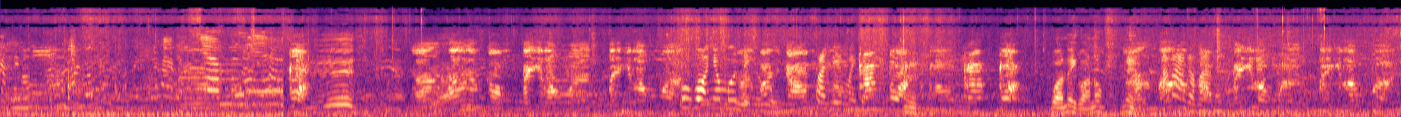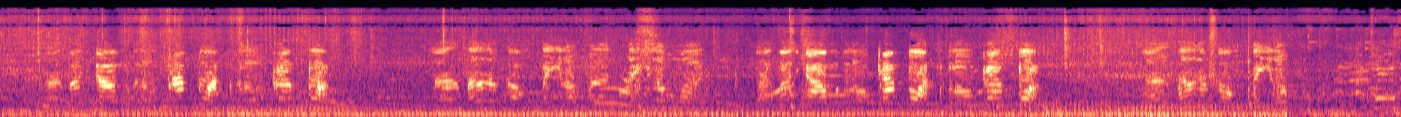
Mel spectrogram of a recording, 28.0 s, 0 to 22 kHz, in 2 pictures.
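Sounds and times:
people talking: 0.0s - 17.5s, 18.3s - 24.5s, 25.3s - 28.0s
vehicle engine rumbling: 0.0s - 28.0s.

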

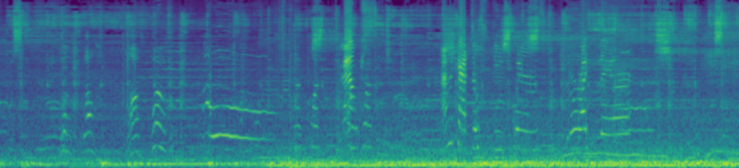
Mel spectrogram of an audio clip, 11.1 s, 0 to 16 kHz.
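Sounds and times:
music: 0.0s - 11.0s
road and engine rumble: 0.0s - 11.0s.

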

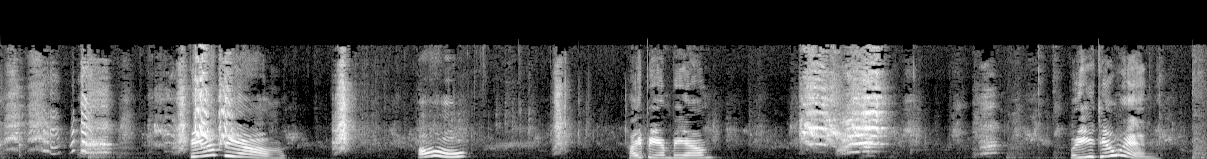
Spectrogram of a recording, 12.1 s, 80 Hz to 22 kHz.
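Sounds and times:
parrot squawking: 0.0s - 2.7s, 3.3s - 3.6s, 5.4s - 5.8s, 8.0s - 9.1s, 9.7s - 10.1s.

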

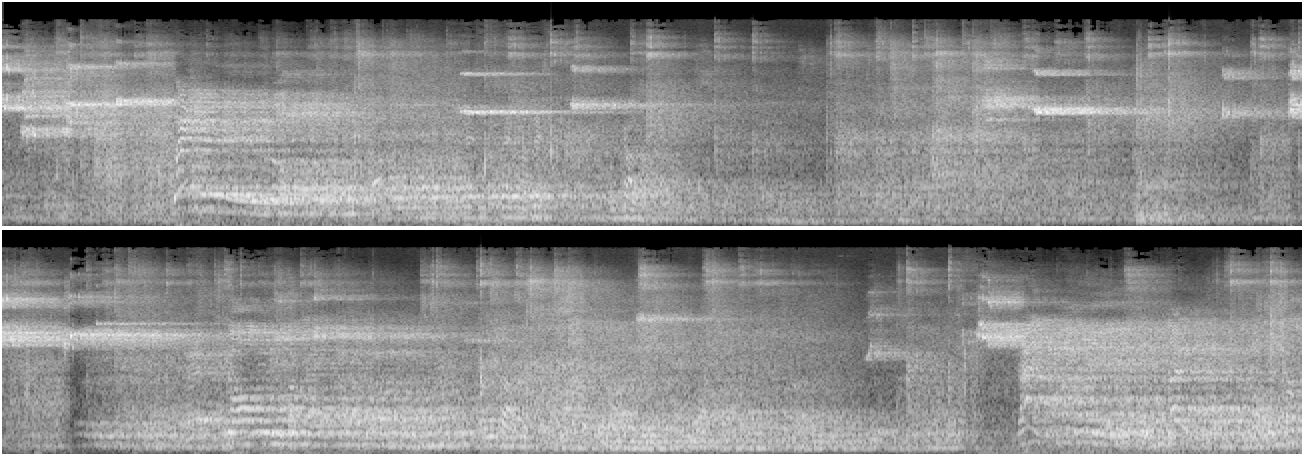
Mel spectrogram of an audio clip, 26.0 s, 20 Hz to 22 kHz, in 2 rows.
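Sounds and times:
shoes squeaking on floor: 0.0s - 1.8s, 4.5s - 6.8s, 8.9s - 14.9s, 15.5s - 16.7s, 19.3s - 20.1s, 21.6s - 23.2s.

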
